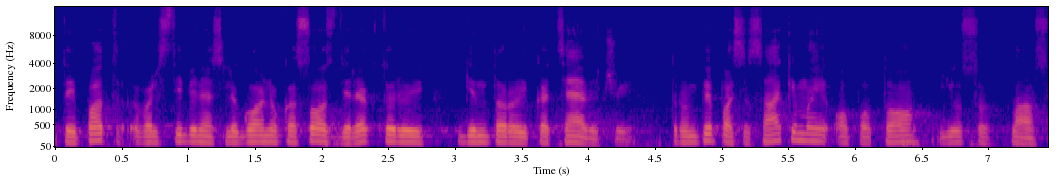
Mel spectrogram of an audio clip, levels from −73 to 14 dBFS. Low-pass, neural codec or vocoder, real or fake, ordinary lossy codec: 14.4 kHz; autoencoder, 48 kHz, 128 numbers a frame, DAC-VAE, trained on Japanese speech; fake; Opus, 16 kbps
